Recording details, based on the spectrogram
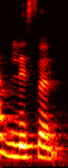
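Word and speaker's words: listen: लिस्टन पढ़ रहे थे जब मैंने उनको बताया लिस्टन नहीं होता है दो-तीन बार में उनको ये मिस्टेक मैंने करेक्ट कराई है जब मैंने उन्हें बताया है कि यहां पे टी क्या होता है साइलेंट तो क्या हो जाएगा लिसन ऑफर ग्लिसन क्या हो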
